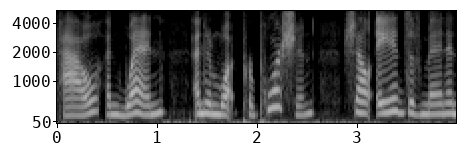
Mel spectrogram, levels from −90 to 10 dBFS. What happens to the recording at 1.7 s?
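Nothing goes wrong at 1.7 s: the speech continues intact through that moment, with no dropout, click, distortion or other audible fault.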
